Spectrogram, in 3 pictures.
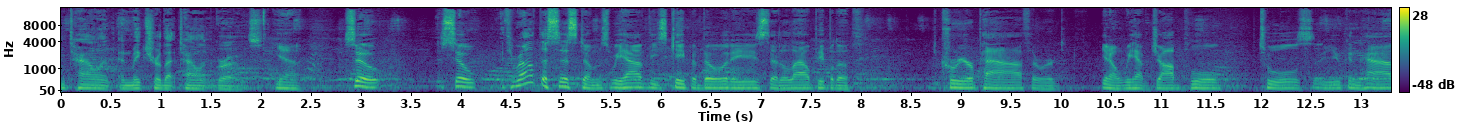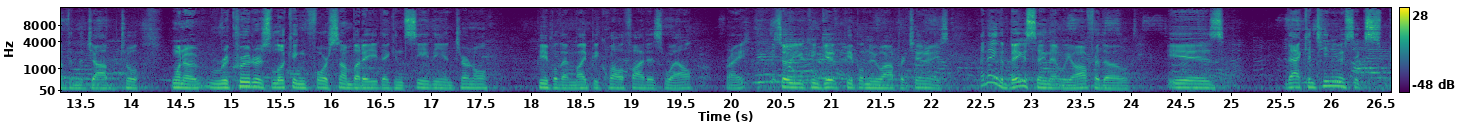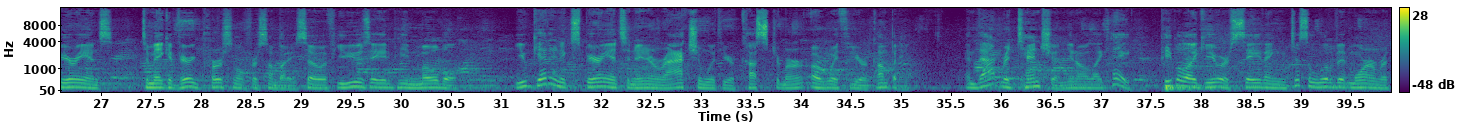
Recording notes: Special mini series recorded with Oleeo at HR Tech 2023. Special mini series recorded with Oleeo at HR Tech 2023.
